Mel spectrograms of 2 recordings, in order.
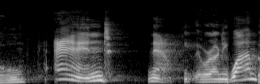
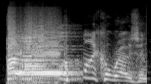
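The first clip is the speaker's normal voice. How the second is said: sudden loud hello, pitch up on Michael; hammed-up loud greeting from dad; 5 semitones higher, 12 dB louder than usual. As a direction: call out the name in a big voice. Dad greets him in story.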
